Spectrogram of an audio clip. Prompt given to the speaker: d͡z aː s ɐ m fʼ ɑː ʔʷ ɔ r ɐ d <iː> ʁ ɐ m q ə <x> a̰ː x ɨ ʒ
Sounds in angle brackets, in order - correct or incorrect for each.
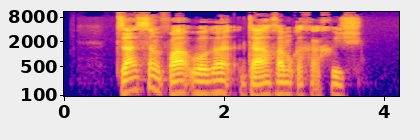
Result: incorrect, correct

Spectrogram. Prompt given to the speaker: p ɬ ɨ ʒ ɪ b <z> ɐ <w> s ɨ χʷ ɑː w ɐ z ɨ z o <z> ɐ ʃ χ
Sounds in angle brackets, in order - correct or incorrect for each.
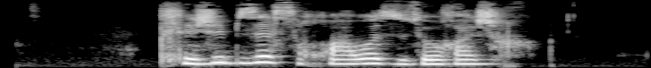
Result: correct, incorrect, incorrect

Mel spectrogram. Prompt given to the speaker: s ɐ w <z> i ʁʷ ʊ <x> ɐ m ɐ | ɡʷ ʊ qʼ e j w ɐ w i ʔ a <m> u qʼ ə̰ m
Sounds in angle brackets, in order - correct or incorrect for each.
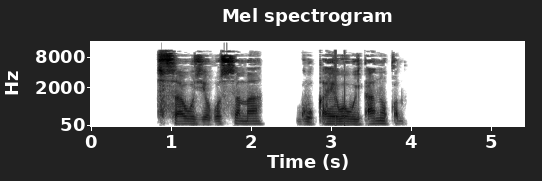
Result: correct, incorrect, incorrect

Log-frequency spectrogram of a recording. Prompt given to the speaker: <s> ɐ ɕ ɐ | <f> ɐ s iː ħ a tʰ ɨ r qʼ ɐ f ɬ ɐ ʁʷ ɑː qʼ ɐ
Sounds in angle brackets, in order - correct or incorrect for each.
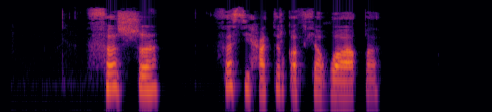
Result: incorrect, correct

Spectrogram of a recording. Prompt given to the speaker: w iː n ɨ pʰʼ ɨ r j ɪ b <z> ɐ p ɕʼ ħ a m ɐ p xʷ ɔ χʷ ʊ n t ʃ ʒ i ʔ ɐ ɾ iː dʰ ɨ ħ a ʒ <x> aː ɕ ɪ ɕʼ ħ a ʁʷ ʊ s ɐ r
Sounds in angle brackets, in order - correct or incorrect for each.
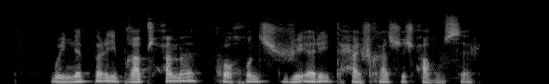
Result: incorrect, correct

